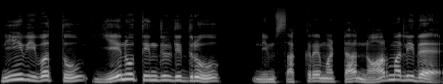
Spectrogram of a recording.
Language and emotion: Kannada, surprised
